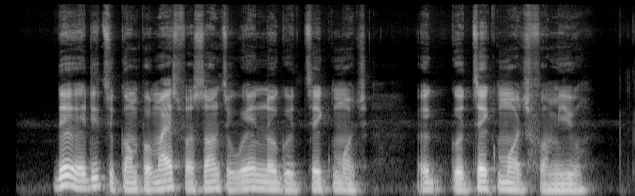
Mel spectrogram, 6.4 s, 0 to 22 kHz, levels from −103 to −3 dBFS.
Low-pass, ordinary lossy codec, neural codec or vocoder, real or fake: none; none; none; real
